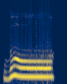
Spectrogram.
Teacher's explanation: Mad asli waw dibaca panjang 2 harokat.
